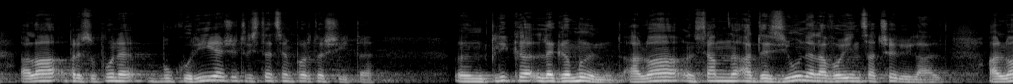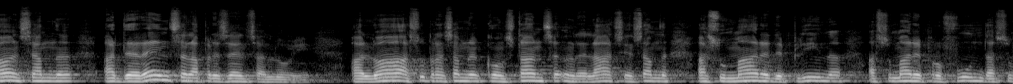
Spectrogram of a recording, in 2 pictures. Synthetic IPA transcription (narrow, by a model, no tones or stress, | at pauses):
aloapɾe̞supune̞bukuɾije̞ʃit̪ɾist̪e̞t̪seɨmpərt̪əʃit̪ə | implikəle̞ɡəmɨnt̪a̰loaɨnseamnəʔad̪e̞ziune̞lavo̞int̪sat͡ʃe̞lujlalt̪ | a̰loaɨnseamnə | ad̪e̞ɾe̞nt̪səlapɾe̞ze̞nt̪saluj | aluaːsupɾaɨnseamnəko̞nst̪ant̪səɨnre̞lat̪sieɨnseamnəasumaɾe̞d̪e̞plinə | asumaɾe̞pɾo̞fund̪əasu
